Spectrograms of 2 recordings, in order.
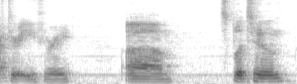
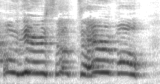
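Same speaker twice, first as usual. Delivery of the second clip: much higher, louder laughing squeal; laughing shriek; 8 dB louder than usual. Real, not acted. Friend shrieks with laughter at the ghost joke. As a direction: squeal in shocked delight.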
